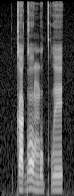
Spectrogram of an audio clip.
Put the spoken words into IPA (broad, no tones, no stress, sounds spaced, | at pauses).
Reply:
k a ɡ ɔ m o kʷʼ e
